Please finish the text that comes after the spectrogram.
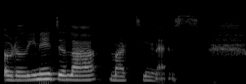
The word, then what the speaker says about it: Odaline de la Martinez: your host, and today we have a special guest, Odolina Da Martinez. Welcome on the podcast. Thank you. And well pronounced.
